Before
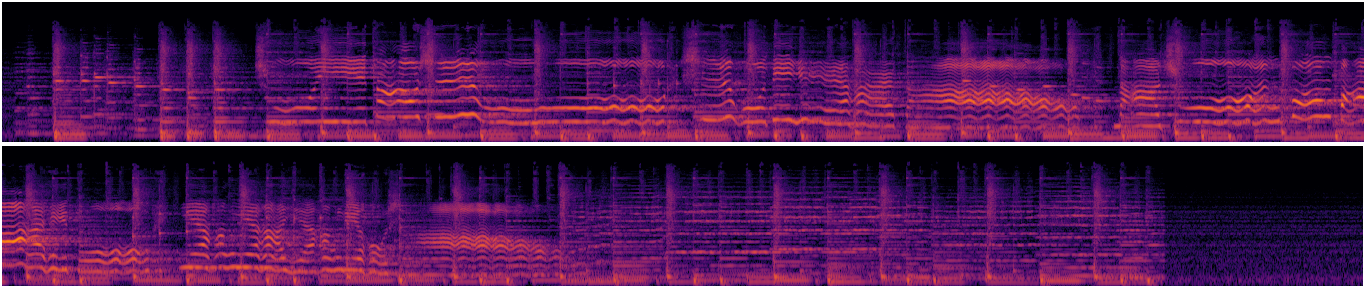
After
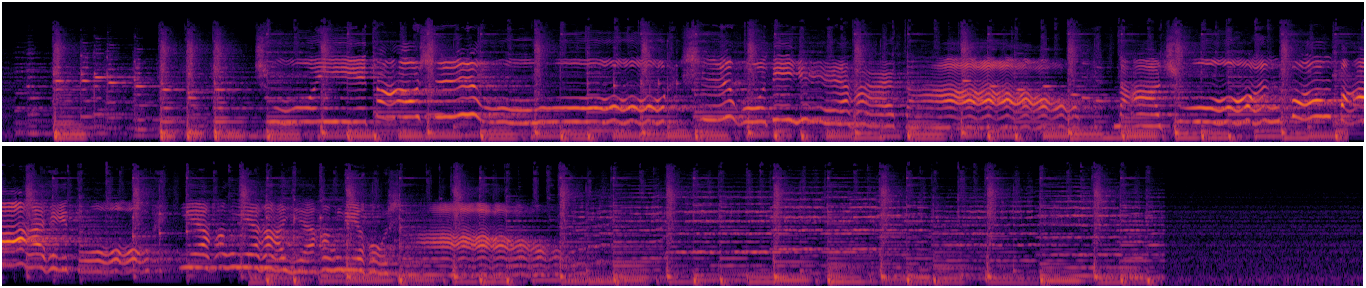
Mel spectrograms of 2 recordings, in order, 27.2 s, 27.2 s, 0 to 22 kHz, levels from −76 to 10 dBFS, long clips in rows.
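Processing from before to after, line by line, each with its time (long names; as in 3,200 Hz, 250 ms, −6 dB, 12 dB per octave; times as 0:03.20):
0:13.46–0:16.09: high-pass filter 410 Hz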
